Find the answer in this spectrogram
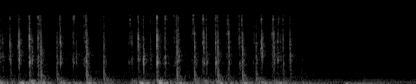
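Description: Typing on a computer keyboard: a quick run of keystrokes with a brief pause about a second in, stopping about three seconds in.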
